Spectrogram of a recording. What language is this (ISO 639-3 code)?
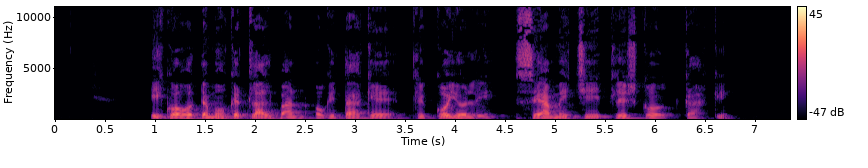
nlv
